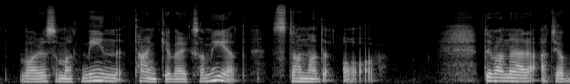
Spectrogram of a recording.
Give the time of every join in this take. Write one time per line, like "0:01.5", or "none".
none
